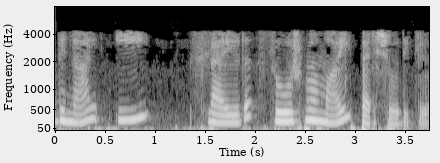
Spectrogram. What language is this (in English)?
Malayalam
